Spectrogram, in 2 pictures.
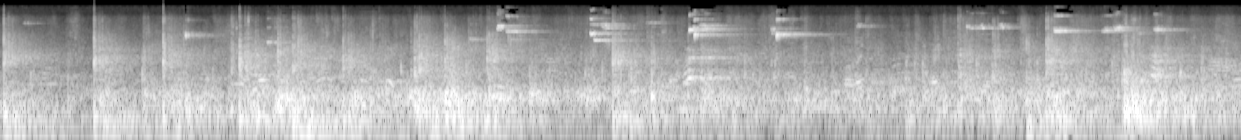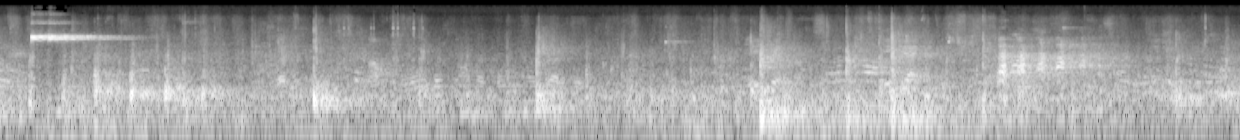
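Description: Basketball bouncing on a hardwood gym floor, with short high sneaker squeaks and people's voices, all echoing in a large gym.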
